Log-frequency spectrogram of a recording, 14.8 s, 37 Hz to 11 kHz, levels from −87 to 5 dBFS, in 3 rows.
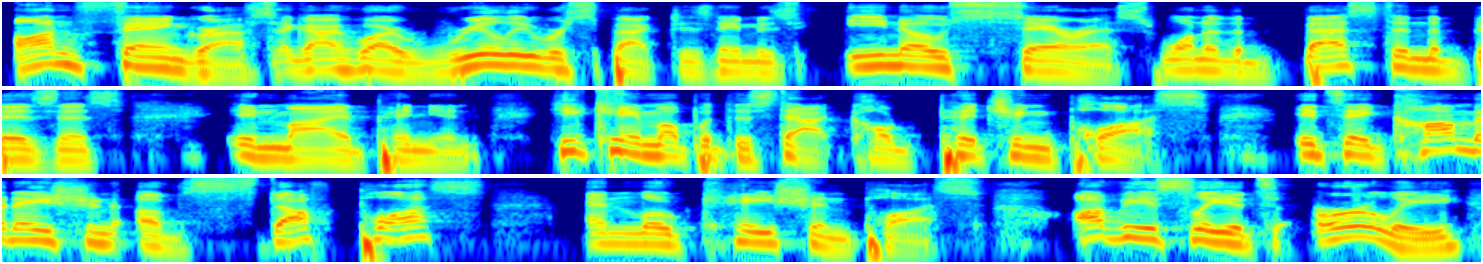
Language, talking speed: English, 180 wpm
